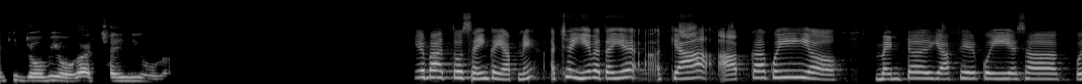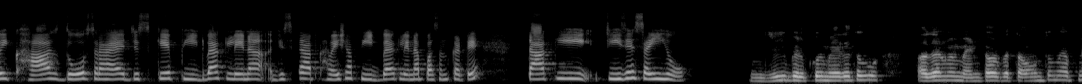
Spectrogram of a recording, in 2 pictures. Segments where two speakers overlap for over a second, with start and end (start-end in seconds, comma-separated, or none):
none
